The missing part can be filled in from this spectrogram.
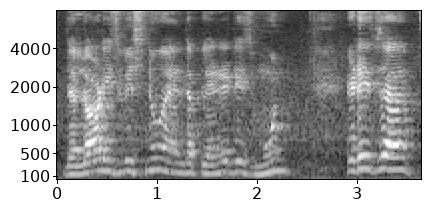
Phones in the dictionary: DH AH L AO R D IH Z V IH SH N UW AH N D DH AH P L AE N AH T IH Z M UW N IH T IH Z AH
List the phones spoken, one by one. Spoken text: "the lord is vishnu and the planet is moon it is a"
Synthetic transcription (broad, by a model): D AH L AO R D IH Z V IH S N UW AH N D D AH P L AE N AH T IH Z M UW N IH T IH Z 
